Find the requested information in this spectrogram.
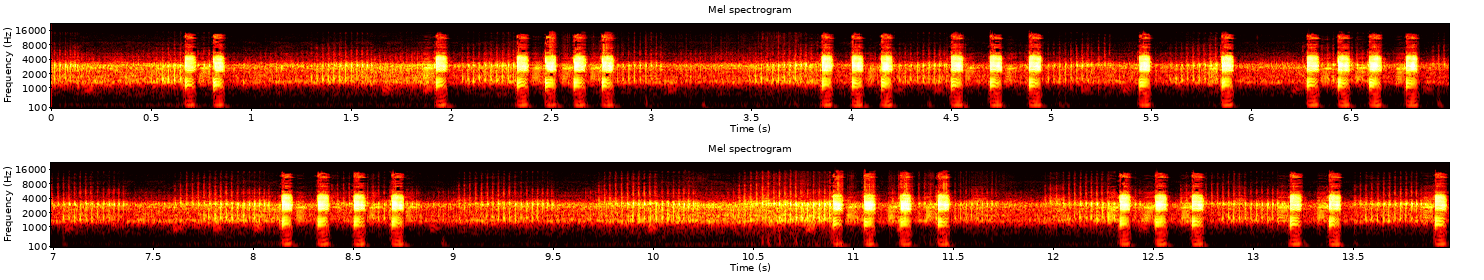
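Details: Tiny frog calling at night: short sharp clicking croaks, single or in quick bursts of two to four, over a steady dense chorus of insects or other frogs.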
